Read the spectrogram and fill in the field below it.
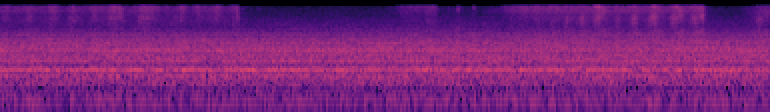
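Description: Compressed air hisses in short bursts.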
